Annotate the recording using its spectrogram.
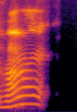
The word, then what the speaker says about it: Avant: Is it Avon? Avant? What's the man name? Cause I say his name wrong all the time.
